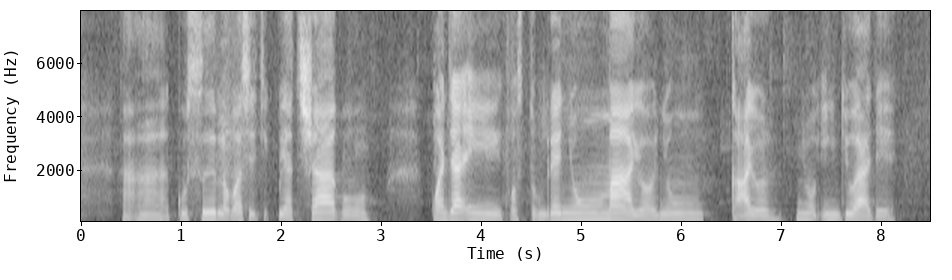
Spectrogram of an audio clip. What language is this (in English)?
Ixtayutla Mixtec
